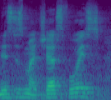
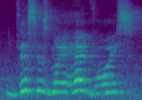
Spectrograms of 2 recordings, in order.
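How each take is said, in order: First: Said in the usual way. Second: Very high, slow head voice. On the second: Shown as a demonstration. Teacher showing teachers head voice, high and slow. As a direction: float it up into a high, loud head voice.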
